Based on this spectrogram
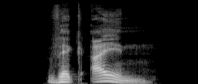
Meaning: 1. singular imperative of einwecken 2. first-person singular present of einwecken
- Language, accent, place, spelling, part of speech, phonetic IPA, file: German, Germany, Berlin, weck ein, verb, [ˌvɛk ˈaɪ̯n], De-weck ein.ogg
